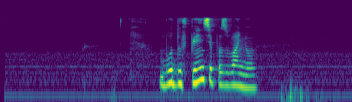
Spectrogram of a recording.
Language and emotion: Russian, neutral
